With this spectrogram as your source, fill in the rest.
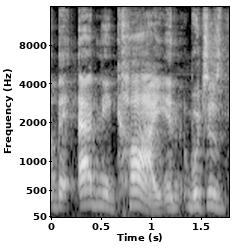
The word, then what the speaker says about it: Agni Kai: But what do they pronounce it? They pronounce it Agni Ki.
